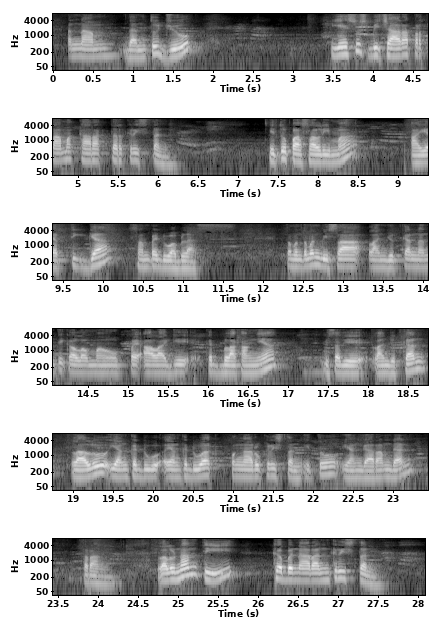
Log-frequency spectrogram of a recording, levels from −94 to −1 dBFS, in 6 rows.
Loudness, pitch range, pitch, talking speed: -22 LUFS, 125-150 Hz, 135 Hz, 90 wpm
